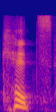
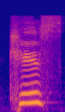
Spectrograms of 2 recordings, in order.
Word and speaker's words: kids: 그다음에 show the kids 할 때 kiss. Kiss라고 잘못하면들을 수도 있어요. 그래서 kids.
